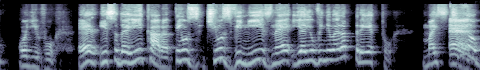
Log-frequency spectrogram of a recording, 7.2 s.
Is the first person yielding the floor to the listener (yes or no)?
no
